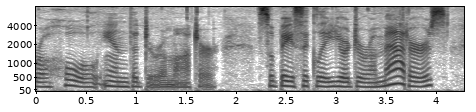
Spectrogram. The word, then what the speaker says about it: dura mater: It's spelled D-U-R-A, dura, mater, M-A-T-E-R, so that's the play on words, mater, maters.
